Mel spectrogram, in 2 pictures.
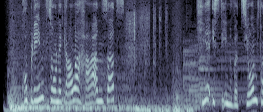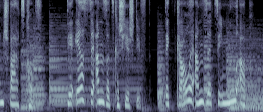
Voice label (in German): WERBUNG; SCHWARZKOPF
